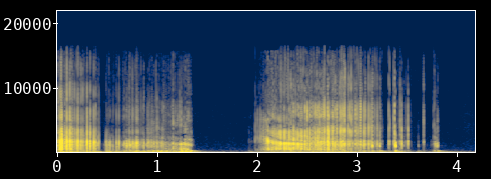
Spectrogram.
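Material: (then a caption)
Foam. A metal pin scratches across the top of a grey foam windscreen on a black microphone. Two long, dense, bright scratching passes are separated by a near-silent pause, followed by a few short, sharp scrapes that fade out.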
